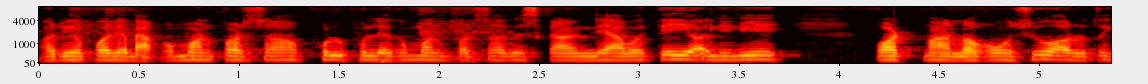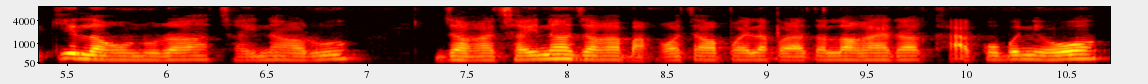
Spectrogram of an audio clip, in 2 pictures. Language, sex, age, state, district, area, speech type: Nepali, female, 60+, West Bengal, Kalimpong, rural, spontaneous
